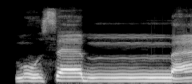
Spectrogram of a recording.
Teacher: এই সিন তাসদিদ ওয়ালা মিমের সাথে নাকের বাঁশি থেকে তিন সেকেন্ড পরিমাণ গুন্নাহ করে ধরে রাখবো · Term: ওয়াজিব গুন্না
